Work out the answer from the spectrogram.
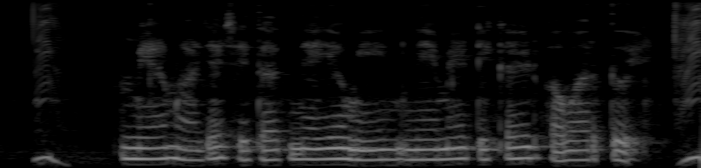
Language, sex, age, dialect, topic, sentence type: Marathi, female, 31-35, Southern Konkan, agriculture, statement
